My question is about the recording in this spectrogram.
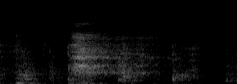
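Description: A man's breath, a sharp noisy exhale through a surgical face mask, about two-thirds of a second in and lasting under a second, with faint knocks from moving on the stairs.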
